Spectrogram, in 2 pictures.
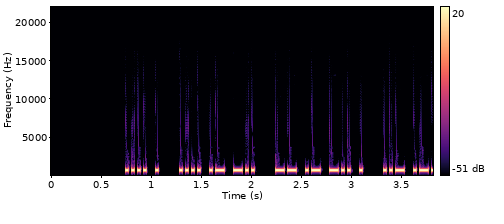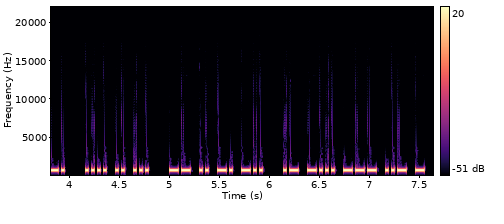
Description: Morse code, heard as a keyed tone, about 40 wpm, 700 Hz. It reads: HE HAD MADE UP HIS MIND ABOUT
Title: Sentences from Top 1000 Words - Review Part 3 - 40wpm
